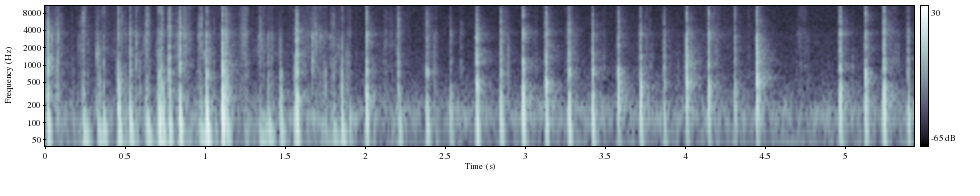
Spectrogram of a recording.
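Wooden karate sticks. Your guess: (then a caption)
Solid. Solid wooden karate sticks, denser than padded practice sticks, are tapped in a rapid series of short, dry knocks. The taps come in a fast cluster at first, then settle into a steady, evenly spaced rhythm. Each knock stops almost instantly with no ring.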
